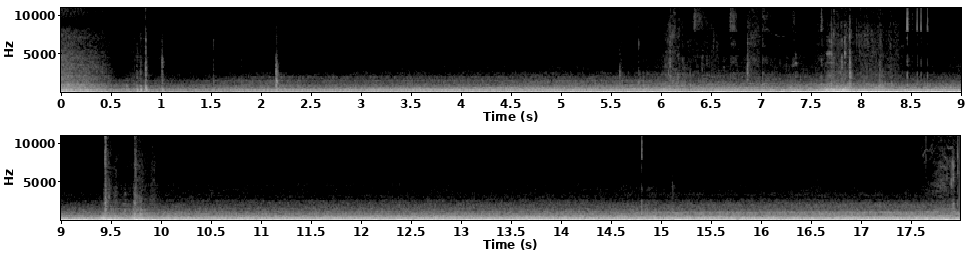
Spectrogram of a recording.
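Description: A car driving on a road, with a continuous low rumble of engine and tire noise that swells slightly midway and holds steady throughout, with no talking.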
